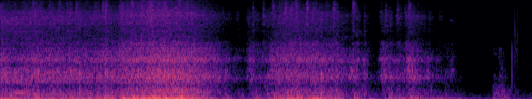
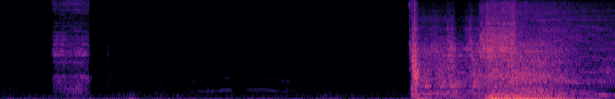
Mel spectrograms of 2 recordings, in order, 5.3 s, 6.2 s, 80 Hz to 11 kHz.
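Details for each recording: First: 1985 Winnebago with 454 big-block V8 and Turbo 400, 32,700 miles, off the road nearly 17 years, fed from a bottle: deep, lumpy rumble catches and runs strongly a few seconds, then fades; it runs with oil pressure. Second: 1985 Winnebago Windsor motorhome, 454 big-block V8 with Turbo 400, 32,700 miles, sitting about 17 years: brief cranking, pause, then catches on starter fluid and fades; cranks but won't keep running, needs fuel.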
